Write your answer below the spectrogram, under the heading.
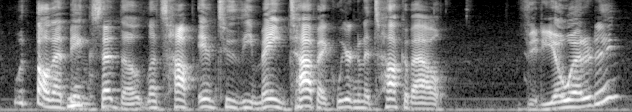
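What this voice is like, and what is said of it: Imitates another person's voice. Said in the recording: “That was my Adam Sandler impression. ... I wasn't trying really all that hard.”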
